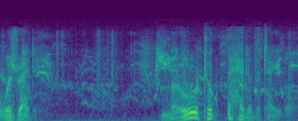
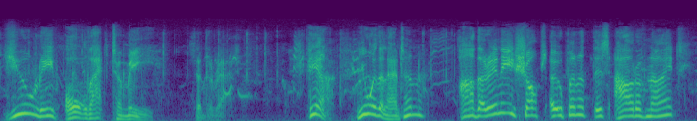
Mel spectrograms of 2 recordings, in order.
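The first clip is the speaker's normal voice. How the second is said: louder, calm commanding voice; confident Rat; 11 semitones higher, 4 dB louder than usual. A narrator's reading. Rat to Mole then the lantern mouse, confident. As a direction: take charge of the situation.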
